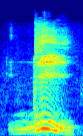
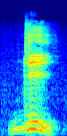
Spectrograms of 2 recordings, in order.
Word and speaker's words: gui: Le gui. G UI, Guy.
